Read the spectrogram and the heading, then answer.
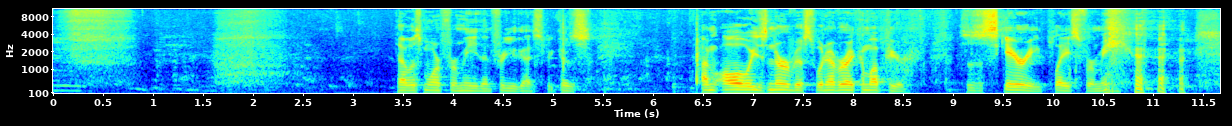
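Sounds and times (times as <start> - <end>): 
person taking a deep breath: 0.0 - 1.0, 1.6 - 2.6
speech: 3.5 - 5.6, 6.4 - 11.6
laughter: 5.4 - 6.5, 10.5 - 11.6.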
